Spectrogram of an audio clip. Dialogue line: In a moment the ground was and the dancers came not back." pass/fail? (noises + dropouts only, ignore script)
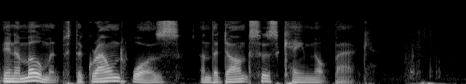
fail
